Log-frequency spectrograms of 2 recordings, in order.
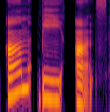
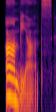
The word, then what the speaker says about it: ambiance: I love that word ambance. The stress is on that first syllable. Ambiance.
